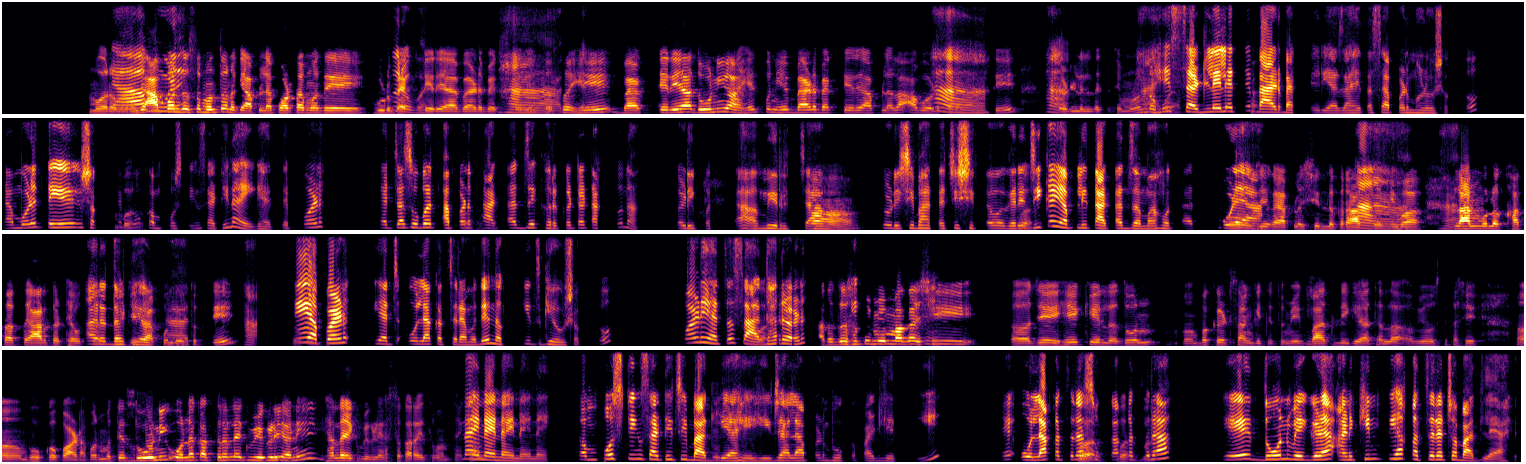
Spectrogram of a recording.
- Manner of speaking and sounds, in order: in English: "गुड बॅक्टेरिया, बॅड बॅक्टेरिया"; other background noise; in English: "बॅक्टेरिया"; in English: "बॅड बॅक्टेरिया"; in English: "अव्हॉइड"; in English: "बॅड बॅक्टेरियाज"; in English: "कंपोस्टिंगसाठी"; chuckle; drawn out: "हां"; in English: "कंपोस्टिंगसाठीची"
- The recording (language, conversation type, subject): Marathi, podcast, घरात कंपोस्टिंग सुरू करायचं असेल, तर तुम्ही कोणता सल्ला द्याल?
